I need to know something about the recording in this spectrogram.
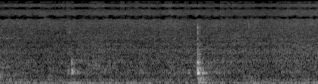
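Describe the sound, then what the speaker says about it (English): Seasoned pig feet cook in a pan with a steady, low, even sizzle that continues throughout, broken by a single clack of a utensil near the middle. "So I'm just gonna brown these, like not brown, but let them cook"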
